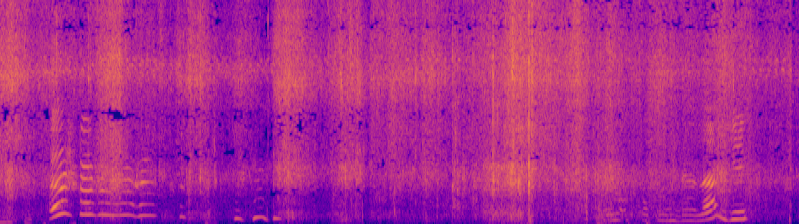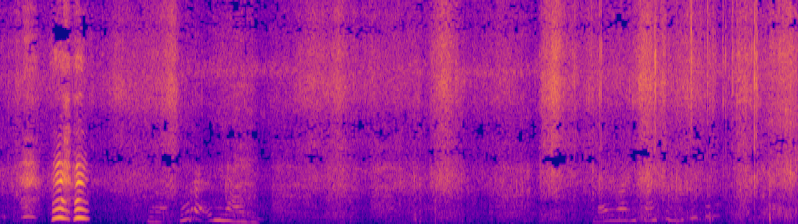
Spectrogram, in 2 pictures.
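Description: A woman calls out and talks nearby.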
